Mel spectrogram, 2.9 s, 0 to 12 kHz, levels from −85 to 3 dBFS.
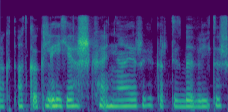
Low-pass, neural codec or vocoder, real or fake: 7.2 kHz; none; real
